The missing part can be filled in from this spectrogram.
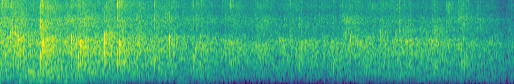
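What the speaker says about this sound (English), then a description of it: "Can I get a applause for these photographs right here?" An audience gives applause for photographs during a conversation event, with moderate, steady clapping that swells at the start and then settles into an even patter.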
